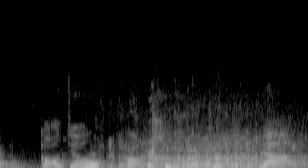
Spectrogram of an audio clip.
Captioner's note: laughing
